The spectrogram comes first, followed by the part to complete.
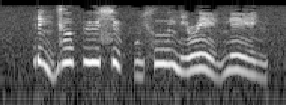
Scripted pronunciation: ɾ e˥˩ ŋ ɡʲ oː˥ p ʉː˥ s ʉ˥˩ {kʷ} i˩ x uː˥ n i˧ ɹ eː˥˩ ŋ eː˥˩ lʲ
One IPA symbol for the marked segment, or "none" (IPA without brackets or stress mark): kʷ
